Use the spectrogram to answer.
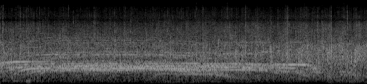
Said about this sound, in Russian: Настя Веневитина, смотри, все аплодисменты тебе.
